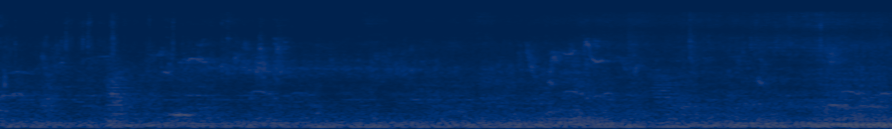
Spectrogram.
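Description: Birds chirping, with a low coo, over a steady low rumble.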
